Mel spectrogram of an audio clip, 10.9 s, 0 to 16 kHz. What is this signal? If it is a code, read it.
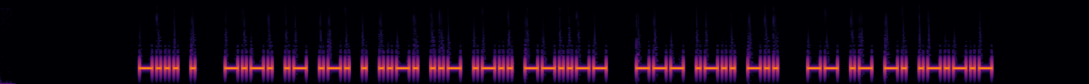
Morse code, heard as a keyed tone, about 28 wpm, 700 Hz. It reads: BE CAREFUL, OLD MAN.
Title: Sentences from Top 1600 Words 28wpm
